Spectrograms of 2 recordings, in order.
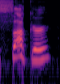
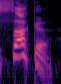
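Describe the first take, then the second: First: The word ends with a pronounced r sound. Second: The word ends in a vowel without r. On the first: "we don't say sucker" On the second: "We say sucker"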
